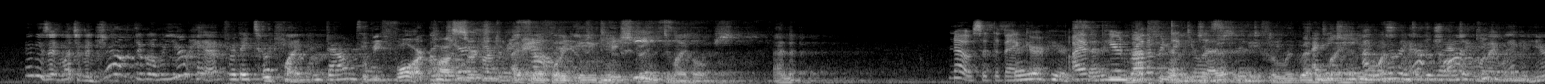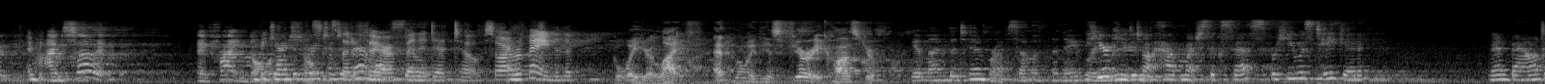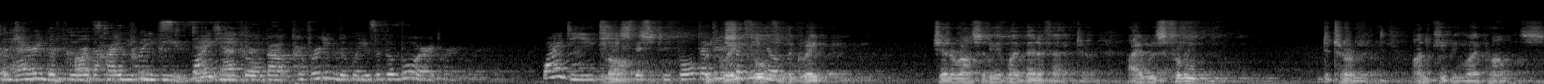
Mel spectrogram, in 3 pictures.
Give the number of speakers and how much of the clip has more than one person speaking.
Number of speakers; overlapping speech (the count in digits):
7, about 39%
